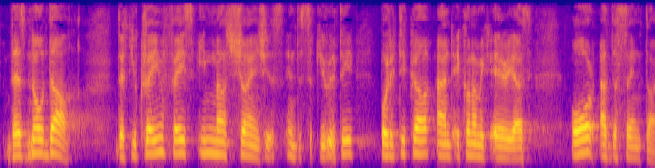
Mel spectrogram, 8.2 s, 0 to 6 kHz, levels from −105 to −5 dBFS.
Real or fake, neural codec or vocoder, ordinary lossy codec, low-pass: fake; codec, 16 kHz, 2 kbps, FunCodec, trained on LibriTTS, 25 frames a second; MP3, 48 kbps; 5.4 kHz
